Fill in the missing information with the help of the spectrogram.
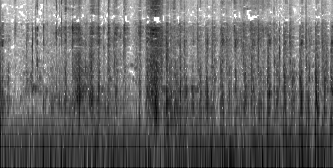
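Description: Close-miked chewing of saucy meat bitten off a skewer: many small clicks and crackles from the mouth, with a louder burst about three seconds in.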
